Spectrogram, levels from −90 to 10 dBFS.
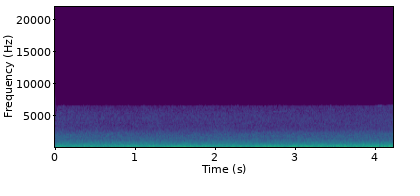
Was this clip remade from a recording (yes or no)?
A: no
